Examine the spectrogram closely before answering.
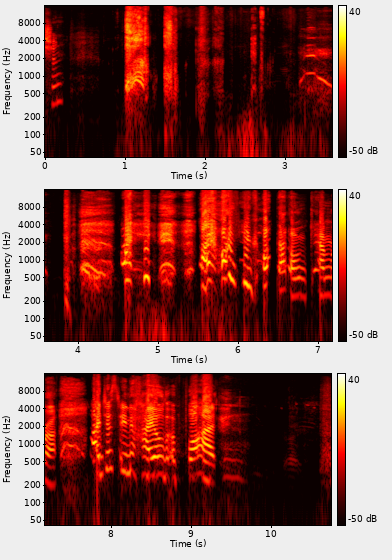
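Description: A young woman laughs loudly into a microphone.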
